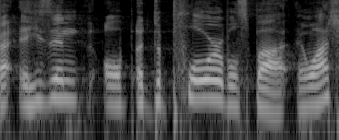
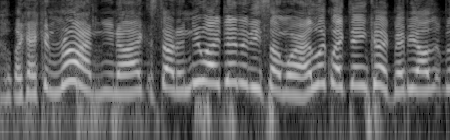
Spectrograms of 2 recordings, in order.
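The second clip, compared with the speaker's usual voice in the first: higher, louder, rushed excited scheming; the preacher pictures himself running off as a prisoner; eager escape plan; 7 semitones higher, 7 dB louder, faster than usual. Retold or imitated. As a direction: rattle off the getaway plan. The speaker imagines himself escaping.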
